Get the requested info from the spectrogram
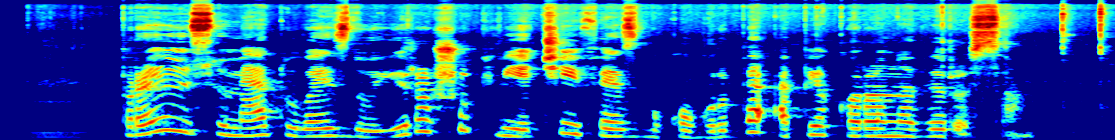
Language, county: Lithuanian, Marijampolė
